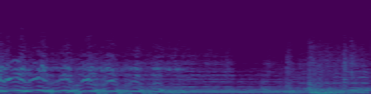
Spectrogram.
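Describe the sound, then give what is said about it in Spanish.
A horse whinnies as it pulls a cart to an abrupt halt outside a tavern. The call is loud and sustained, with a wavering, shaky pitch running for about two seconds. “El caballo frena bruscamente al llegar a la taberna.”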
